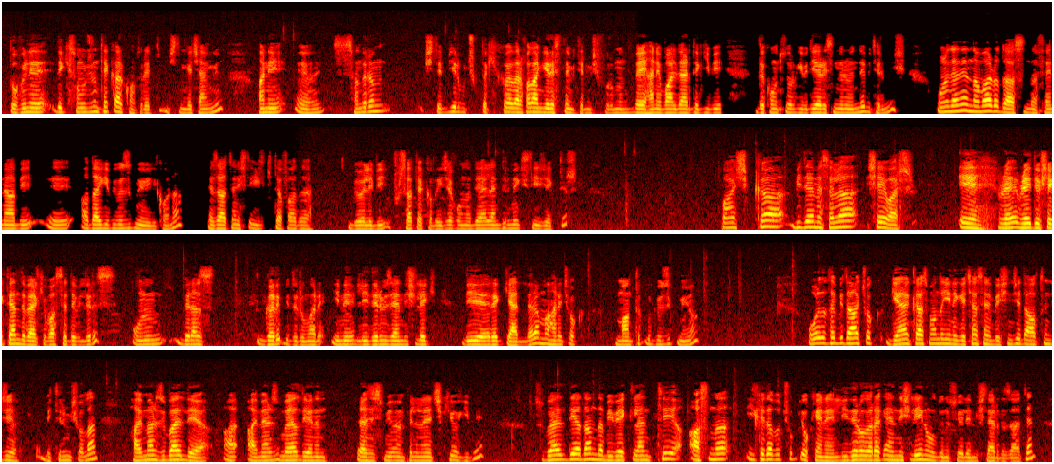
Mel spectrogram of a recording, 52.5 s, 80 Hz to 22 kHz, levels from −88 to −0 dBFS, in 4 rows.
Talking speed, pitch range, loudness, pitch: 145 wpm, 135-170 Hz, -29 LUFS, 145 Hz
